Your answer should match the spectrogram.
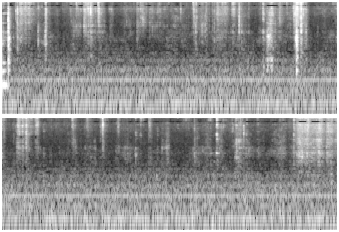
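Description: Soft chewing with small clicks and scrapes as a sandwich and a takeout clamshell box are handled, two of them a little sharper about four seconds in. Underneath is the steady low hum of a car cabin.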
